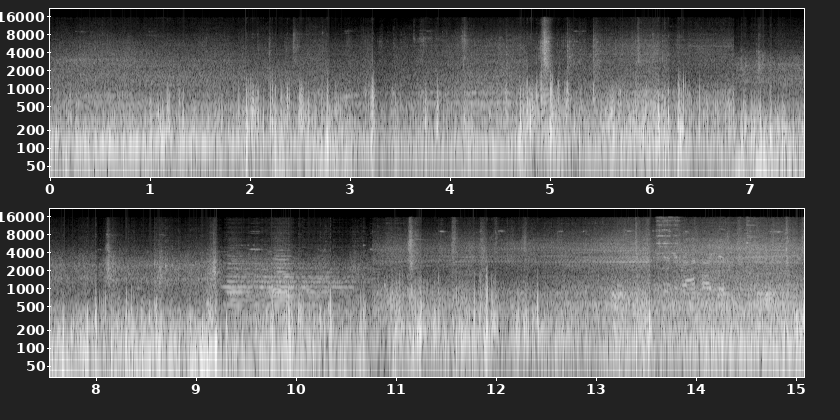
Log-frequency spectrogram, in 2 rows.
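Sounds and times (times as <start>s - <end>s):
railcars rolling past: 0.0s - 15.0s
train horn chord: 9.2s - 10.8s.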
